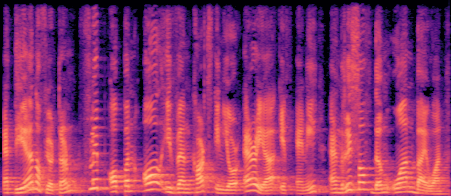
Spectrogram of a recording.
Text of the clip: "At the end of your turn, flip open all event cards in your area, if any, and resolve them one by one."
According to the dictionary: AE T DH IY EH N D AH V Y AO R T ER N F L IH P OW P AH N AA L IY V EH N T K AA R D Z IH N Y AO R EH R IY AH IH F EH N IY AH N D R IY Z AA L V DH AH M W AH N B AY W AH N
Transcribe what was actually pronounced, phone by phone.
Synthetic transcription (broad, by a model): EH T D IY EH N D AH F Y AO R T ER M F L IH P OW P AH N AA L IY V EH N T K AA R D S IH N Y AO R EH R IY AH IH F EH N IY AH N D R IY S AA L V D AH M W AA N B AY W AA N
